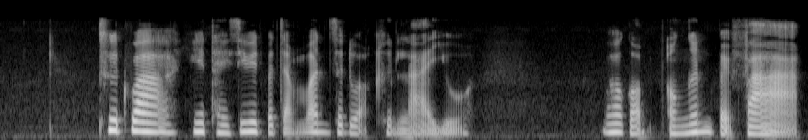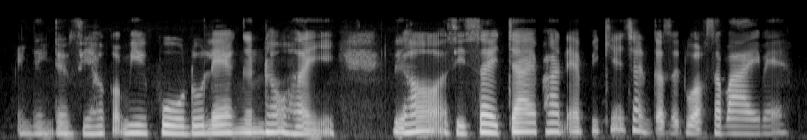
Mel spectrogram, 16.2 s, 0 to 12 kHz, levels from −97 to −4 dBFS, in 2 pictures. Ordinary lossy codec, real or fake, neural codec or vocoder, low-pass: none; real; none; 7.2 kHz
